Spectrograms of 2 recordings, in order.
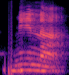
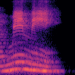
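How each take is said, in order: First: The word ends with an a vowel. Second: The word ends with an i vowel. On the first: The speaker calls it right. "tapi mina ya" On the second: The speaker calls it wrong. "Min dia bukan dibaca mini"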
